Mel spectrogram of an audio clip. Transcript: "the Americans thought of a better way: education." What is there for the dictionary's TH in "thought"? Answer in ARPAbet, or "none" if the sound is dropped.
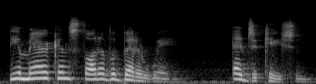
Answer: TH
